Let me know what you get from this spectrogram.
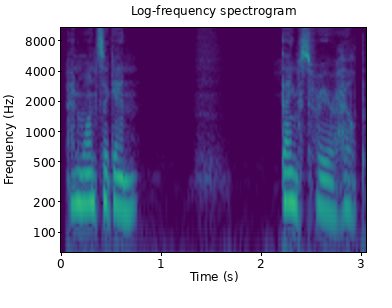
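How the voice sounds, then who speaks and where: Low-pitched, earnest warrior woman. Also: steady tone, measured pace, mellow, slightly rough, no room sound, studio quality. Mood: earnest, steady. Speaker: video game character. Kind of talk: scripted video game dialogue.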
